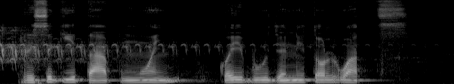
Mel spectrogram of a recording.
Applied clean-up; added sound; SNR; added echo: none; Bird vocalization, bird call, bird song; 16 dB; none.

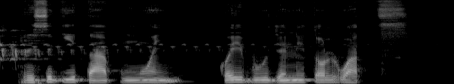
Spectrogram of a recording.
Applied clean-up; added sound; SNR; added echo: classical method Wiener filter.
